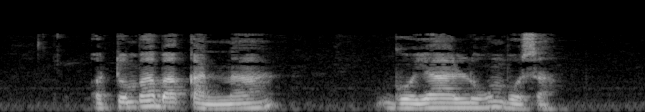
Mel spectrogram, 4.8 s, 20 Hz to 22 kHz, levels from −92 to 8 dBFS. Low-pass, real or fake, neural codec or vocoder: 7.2 kHz; real; none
